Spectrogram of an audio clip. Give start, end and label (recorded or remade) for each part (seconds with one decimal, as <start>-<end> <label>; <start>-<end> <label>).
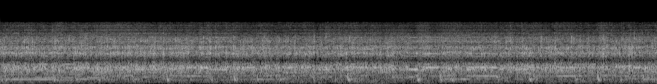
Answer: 0.0-3.7 recorded; 3.7-5.0 remade; 5.0-6.6 recorded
